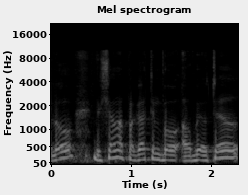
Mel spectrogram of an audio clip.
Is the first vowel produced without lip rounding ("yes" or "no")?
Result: no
